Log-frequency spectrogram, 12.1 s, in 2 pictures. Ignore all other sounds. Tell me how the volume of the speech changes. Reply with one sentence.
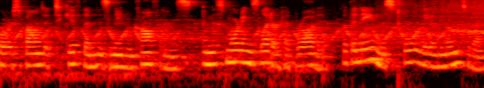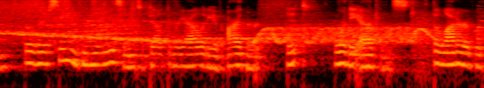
The volume of the speech stays about the same.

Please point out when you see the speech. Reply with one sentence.
The speech can be heard from 0.0 to 12.0 s.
